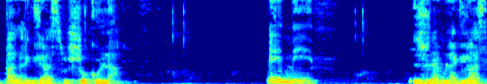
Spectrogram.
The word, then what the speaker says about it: aimer: So the R here doesn't actually pronounce the way as far as I can perceive.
